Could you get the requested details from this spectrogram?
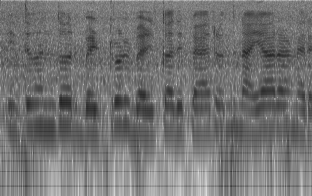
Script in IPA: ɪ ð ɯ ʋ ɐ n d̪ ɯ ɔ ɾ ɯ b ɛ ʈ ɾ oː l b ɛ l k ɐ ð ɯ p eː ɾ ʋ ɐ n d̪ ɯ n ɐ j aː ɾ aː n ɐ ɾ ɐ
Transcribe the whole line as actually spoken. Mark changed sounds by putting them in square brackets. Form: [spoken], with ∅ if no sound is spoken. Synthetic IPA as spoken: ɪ ð ɯ ʋ ɐ n d̪ ɯ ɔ ɾ ɯ b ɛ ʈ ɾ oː l b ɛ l k ɐ ð ɯ p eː ɾ ʋ ɐ n d̪ ɯ n ɐ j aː ɾ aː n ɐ ɾ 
